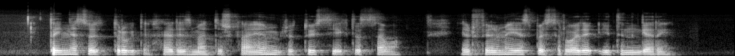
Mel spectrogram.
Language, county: Lithuanian, Šiauliai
